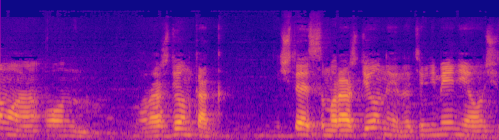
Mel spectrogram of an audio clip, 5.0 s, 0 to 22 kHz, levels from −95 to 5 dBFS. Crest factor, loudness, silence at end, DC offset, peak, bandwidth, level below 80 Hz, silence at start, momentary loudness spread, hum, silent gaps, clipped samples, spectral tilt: 22 dB; -24 LUFS; 0 s; under 0.1%; -4 dBFS; 15 kHz; -58 dBFS; 0 s; 15 LU; none; none; under 0.1%; -4 dB/octave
